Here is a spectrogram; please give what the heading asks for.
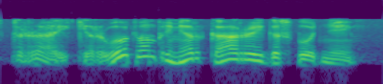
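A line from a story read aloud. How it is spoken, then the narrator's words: Muttering. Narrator (Russian): пробормотал Ярли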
